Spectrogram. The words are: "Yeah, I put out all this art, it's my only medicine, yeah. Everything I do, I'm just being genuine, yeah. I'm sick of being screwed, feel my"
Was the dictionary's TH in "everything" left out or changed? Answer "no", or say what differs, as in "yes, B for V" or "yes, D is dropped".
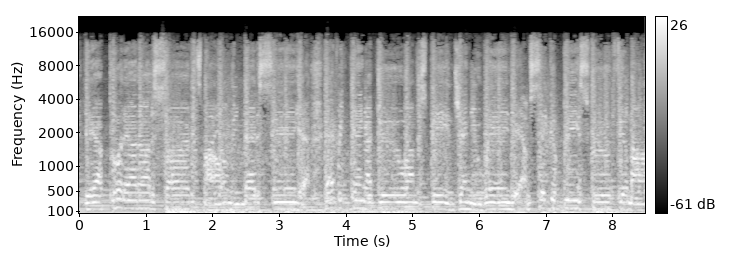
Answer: no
